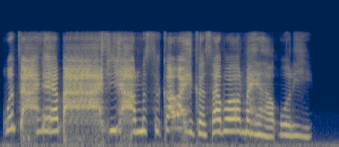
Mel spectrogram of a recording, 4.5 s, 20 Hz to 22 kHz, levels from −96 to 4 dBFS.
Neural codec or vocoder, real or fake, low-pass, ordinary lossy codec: autoencoder, 22.05 kHz, a latent of 192 numbers a frame, VITS, trained on many speakers; fake; 9.9 kHz; none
